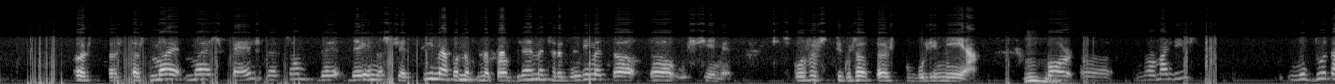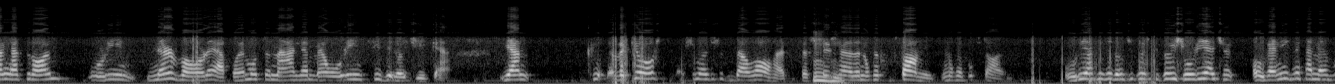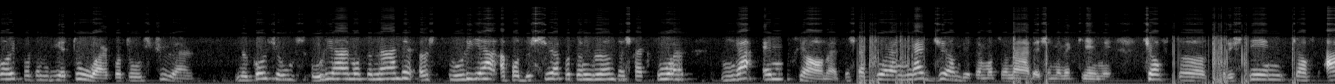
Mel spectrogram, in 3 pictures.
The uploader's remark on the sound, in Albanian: Nëpërmjet një lidhje telefonike për “Live From Tirana”.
